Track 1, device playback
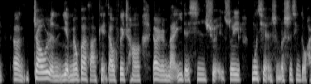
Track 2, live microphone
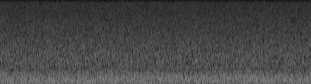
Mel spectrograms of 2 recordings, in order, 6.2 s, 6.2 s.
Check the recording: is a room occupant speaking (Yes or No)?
No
